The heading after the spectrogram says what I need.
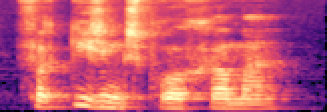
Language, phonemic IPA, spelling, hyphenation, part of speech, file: Dutch, /vərˈki.zɪŋs.proːˌɣrɑ.maː/, verkiezingsprogramma, ver‧kie‧zings‧pro‧gram‧ma, noun, Nl-verkiezingsprogramma.ogg
- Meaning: election programme, electoral programme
